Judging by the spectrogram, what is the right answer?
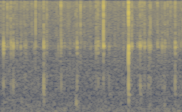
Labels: {"label": "ambient", "recorder": "HydroMoth"}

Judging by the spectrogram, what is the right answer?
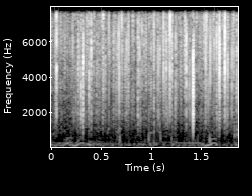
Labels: {"label": "biophony, cascading saw", "recorder": "SoundTrap 600 or HydroMoth"}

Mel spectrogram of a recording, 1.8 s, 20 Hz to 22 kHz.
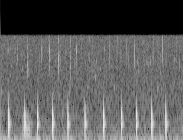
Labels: {"label": "biophony, knock croak", "recorder": "SoundTrap 300"}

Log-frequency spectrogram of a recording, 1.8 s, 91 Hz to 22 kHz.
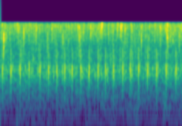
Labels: {"label": "biophony, rattle", "recorder": "SoundTrap 500"}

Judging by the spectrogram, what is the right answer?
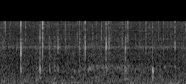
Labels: {"label": "ambient", "recorder": "HydroMoth"}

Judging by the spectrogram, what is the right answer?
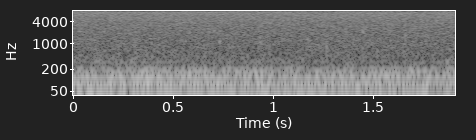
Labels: {"label": "anthrophony, boat engine", "recorder": "SoundTrap 300"}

